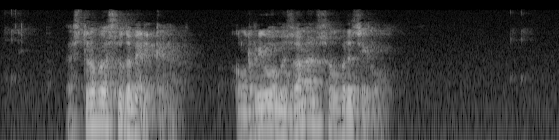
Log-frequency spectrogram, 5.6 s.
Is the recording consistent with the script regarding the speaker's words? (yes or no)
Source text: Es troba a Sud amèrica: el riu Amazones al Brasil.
yes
